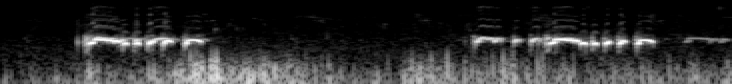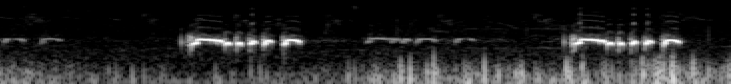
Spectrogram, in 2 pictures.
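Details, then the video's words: Zebra dove, a local bird singing loudly and responsively, repeating short rolling cooing phrases about every two and a half seconds, some followed by a softer echoing trill, over low background rumble. "Full Suara besar perkutut Cepat respon!! Nyaut..."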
